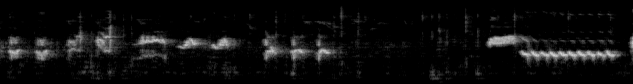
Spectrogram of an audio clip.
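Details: Male chestnut-rumped babbler singing steadily, a Sumatran forest bird: paired chirpy notes in quick succession, a brief pause, then a high whistle dropping into a long, even, rapid trill.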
